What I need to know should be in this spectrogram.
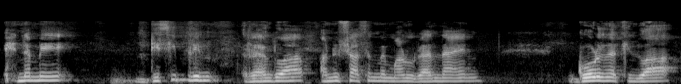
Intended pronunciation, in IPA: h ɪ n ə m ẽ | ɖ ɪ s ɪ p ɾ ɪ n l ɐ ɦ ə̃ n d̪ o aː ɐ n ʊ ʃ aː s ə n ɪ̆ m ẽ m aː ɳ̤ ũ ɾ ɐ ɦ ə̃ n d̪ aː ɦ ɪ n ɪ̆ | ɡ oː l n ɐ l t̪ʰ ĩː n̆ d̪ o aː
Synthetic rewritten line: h ɪ n ə m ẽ | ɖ ɪ s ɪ p l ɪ n ɾ ɐ ɦ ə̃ n d̪ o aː ɐ n ʊ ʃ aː s ə n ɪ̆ m ẽ m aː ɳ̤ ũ ɾ ɐ ɦ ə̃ n d̪ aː ɦ ɪ n ɪ̆ | ɡ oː ɽ n ɐ t̪ʰ ĩː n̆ d̪ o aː

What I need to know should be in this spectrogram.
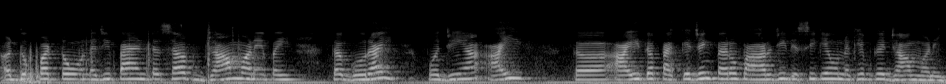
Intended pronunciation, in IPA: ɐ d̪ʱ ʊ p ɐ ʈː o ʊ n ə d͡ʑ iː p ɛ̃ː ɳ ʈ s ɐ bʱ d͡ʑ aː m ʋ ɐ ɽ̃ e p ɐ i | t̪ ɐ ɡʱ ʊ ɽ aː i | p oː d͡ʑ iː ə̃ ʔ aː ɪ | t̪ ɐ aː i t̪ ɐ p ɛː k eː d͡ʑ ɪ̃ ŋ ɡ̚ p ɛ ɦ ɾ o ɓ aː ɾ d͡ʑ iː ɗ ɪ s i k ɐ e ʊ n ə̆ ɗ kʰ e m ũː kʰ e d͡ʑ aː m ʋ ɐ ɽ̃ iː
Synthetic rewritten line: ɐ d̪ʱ ʊ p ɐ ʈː o ʊ n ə d͡ʑ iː p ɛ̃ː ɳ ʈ s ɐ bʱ d͡ʑ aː m ʋ ɐ ɽ̃ e p ɐ i | t̪ ɐ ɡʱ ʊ ɾ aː i | p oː d͡ʑ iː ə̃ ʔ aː i | t̪ ɐ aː i t̪ ɐ p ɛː k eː d͡ʑ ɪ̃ ŋ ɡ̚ p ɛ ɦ ɾ o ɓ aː ɾ d͡ʑ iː ɗ ɪ s i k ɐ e ʊ n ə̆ kʰ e m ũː kʰ e d͡ʑ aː m ʋ ɐ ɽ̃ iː

